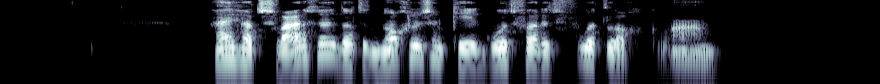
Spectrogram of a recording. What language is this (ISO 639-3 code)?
fry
